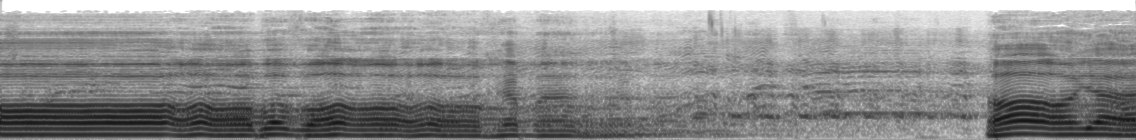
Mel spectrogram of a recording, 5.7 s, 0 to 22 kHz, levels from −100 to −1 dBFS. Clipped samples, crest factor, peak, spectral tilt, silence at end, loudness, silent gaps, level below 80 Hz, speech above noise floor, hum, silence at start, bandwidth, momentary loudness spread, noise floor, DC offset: under 0.1%; 14 dB; 0 dBFS; -6 dB/octave; 0 s; -13 LUFS; none; -60 dBFS; 21 dB; none; 0 s; 15 kHz; 21 LU; -33 dBFS; under 0.1%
